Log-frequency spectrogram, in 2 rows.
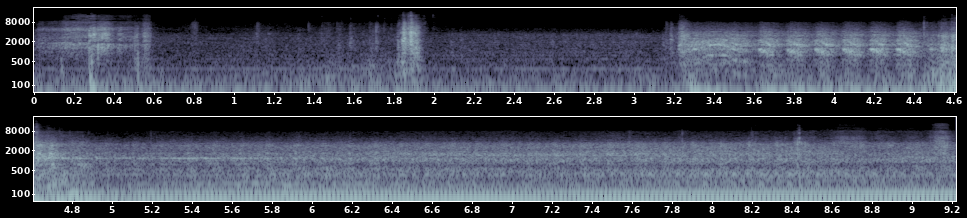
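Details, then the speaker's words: Truck diesel with brand-new batteries, first start next morning after a fridge and laptop ran overnight: slowish starter cranking for about a second, then catches and settles to a steady rumble; weak cranking, voltage low at 13.9, rising to 14.1–14.2 driving. "It was a little, you could hear that it was a little weak, but it still started right up."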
